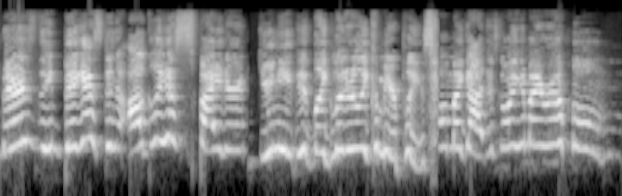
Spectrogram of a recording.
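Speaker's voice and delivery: high, loud, frantic pleading; panicked. Real, not acted. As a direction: freak out and beg dad to come now. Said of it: "my genuine reaction to seeing spiders".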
